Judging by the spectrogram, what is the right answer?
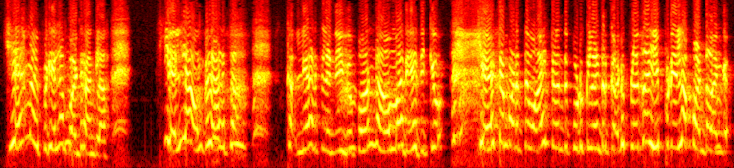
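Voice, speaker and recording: Crying, beaten wife. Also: female voice, very high voice, fast, pushed and bright, exaggerated voice. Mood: tearful. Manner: crying while complaining. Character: beaten wife, tearful and bitter.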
